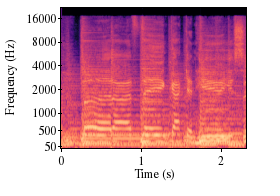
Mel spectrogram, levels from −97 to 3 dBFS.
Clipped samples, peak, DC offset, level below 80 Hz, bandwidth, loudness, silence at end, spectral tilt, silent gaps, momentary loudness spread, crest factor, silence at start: under 0.1%; 0 dBFS; under 0.1%; -30 dBFS; 17.5 kHz; -8 LUFS; 0 s; -5 dB/octave; none; 3 LU; 8 dB; 0 s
